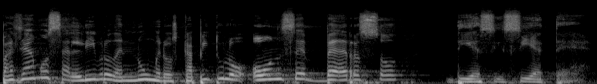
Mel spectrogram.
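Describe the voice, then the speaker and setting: A pastor with a high, sing-song voice and a darkish tone delivers a slow sermon in church. He poses questions to his congregation, answers them himself, and plays out dialogues between a believer and God. The long reverb of the church hall carries through the recording.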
